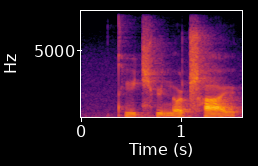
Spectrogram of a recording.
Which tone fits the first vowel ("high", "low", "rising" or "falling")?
rising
